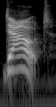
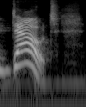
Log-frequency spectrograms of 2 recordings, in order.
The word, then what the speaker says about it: doubt: riggers of orthography as to speak doubt fine when he should say doubt debt when he should pronounce debt d-e-b-t not d-e-t he clep at the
